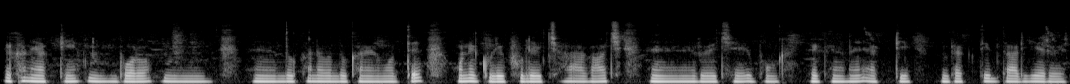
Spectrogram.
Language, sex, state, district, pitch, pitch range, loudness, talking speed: Bengali, male, West Bengal, Malda, 135 Hz, 130-140 Hz, -18 LUFS, 120 wpm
